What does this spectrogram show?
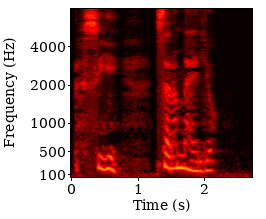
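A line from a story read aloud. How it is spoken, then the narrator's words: Murmur. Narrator (Italian): mormorò lei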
